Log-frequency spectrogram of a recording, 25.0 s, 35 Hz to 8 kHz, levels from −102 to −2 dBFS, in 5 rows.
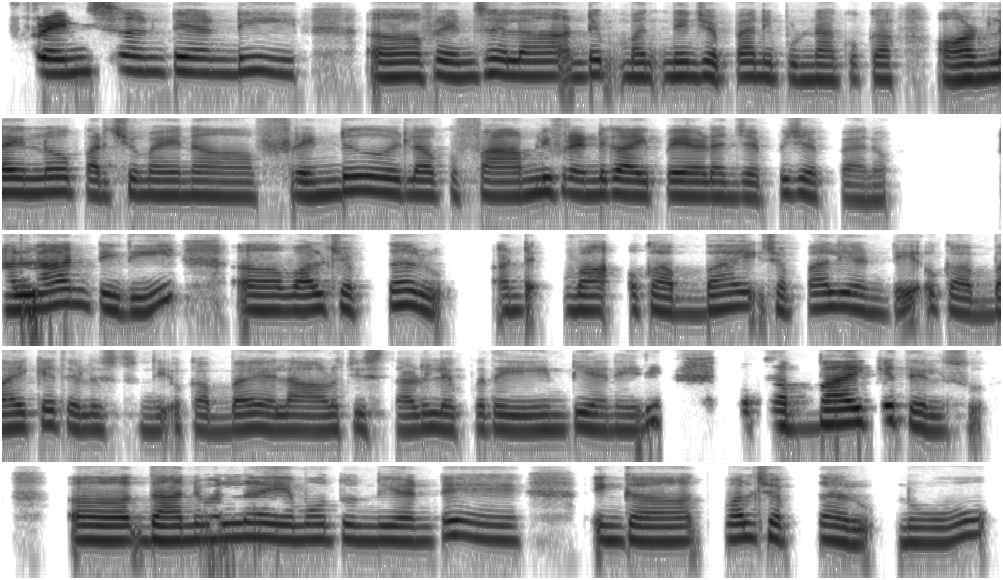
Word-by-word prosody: Friends 265 0 +8
అంటే 275 0 +1
అండి, 255 +3 -2 0.6
ఆహ్, 215 +1 +2
ఫ్రెండ్స్ 220 -1 0
ఎలా 230 -1 +2 0.2
అంటే 210 +3 -1 0.2
మ - - +1 0.2
నేను 220 -1 +2
చెప్పాను 215 +1 -1
ఇప్పుడు. 195 -1 -6
నాకొక 190 +1 -6 0.4
ఆన్‌లైన్‌లో 215 +2 +4
పరిచయమైన 190 0 -1 0.4
ఫ్రెండ్ 190 +4 0 0.2
ఇట్ల 200 -1 -1
ఒక 195 - -11
ఫ్యామిలీ 185 +3 +2
ఫ్రెండ్‌గా 200 0 +3
అయిపోయాడని 185 -1 +1
చెప్పి 170 +4 -6
చెప్పాను. 165 -5 -7 0.7
అలాంటిది 220 -4 +4 0.5
ఆహ్, 200 -1 +2
వాళ్ళు 205 +2 +3
చెప్తారు 210 +2 -1 0.3
అంటే 200 - -4 0.2
వా 205 - +3 0.2
ఒక 205 - -6
అబ్బాయి 205 +7 -1
చెప్పాలి 220 +4 -1
అంటే 175 -1 -6
ఒక - - -15
అబ్బాయికే 185 +6 -2
తెలుస్తుంది. 175 -1 -6
ఒక 185 - -21
అబ్బాయి 175 +4 -1
ఎలా 170 0 -2
ఆలోచిస్తాడు? 175 0 -5
లేకపోతే 180 0 -4 0.2
ఏంటి? 175 +2 -2
అనేది 170 +8 -5 0.5
ఒక 205 - -21
అబ్బాయికే 225 +7 +6
తెలుసు. 160 -3 -5 0.5
ఆహ్, 220 -1 +5 0.2
దాని 220 +1 +3
వల్ల 245 +2 0 0.2
ఏమవుతుంది 225 -1 -2
అంటే 210 +7 0 0.7
ఇంకా 220 0 +1 0.4
వాళ్ళు 245 +1 +3
చెప్తారు. 220 -4 -2 0.2
నువ్వు 200 +7 -2
205 Hz, 130 wpm, -21 LUFS, 185-225 Hz, 0.7 s, ఫ్రెండ్స్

